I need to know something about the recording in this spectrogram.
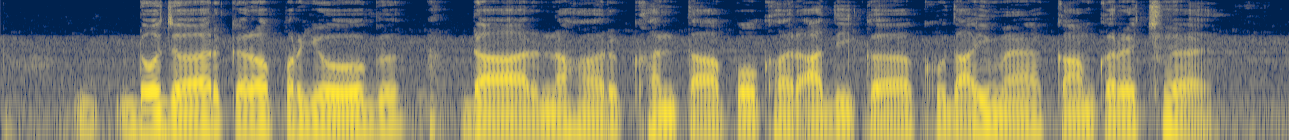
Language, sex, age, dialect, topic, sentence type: Maithili, male, 56-60, Angika, agriculture, statement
